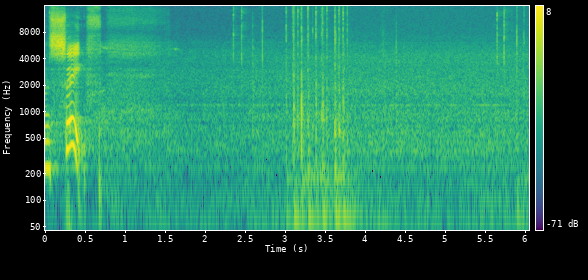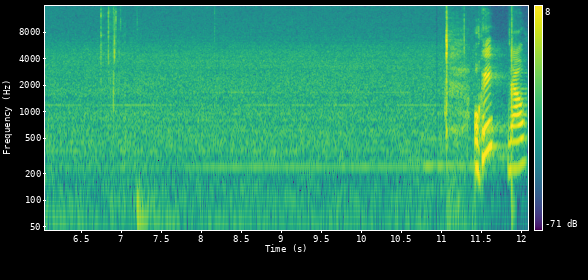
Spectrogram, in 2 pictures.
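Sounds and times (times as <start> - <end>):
computer keyboard and mouse clicks: 2.4 - 3.9, 6.7 - 7.1.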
